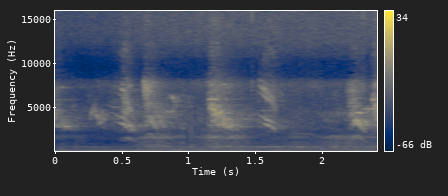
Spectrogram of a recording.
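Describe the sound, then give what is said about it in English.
A small house sparrow chirping from a roof gable gives a few short, high chirps spread across the moment, faint over a steady low hum. “I can see a little house sparrow up on one of the gables in the roofs.”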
